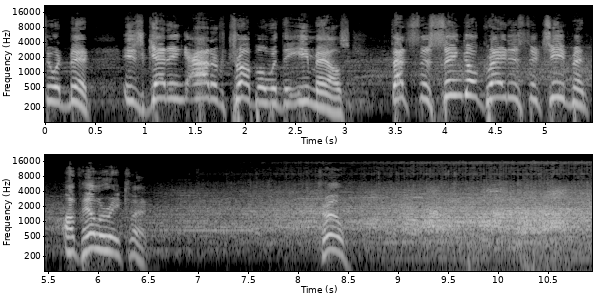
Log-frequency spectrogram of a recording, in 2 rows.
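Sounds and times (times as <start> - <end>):
speech: 0.0 - 6.7, 8.2 - 8.7
crowd chanting: 8.7 - 10.9.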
